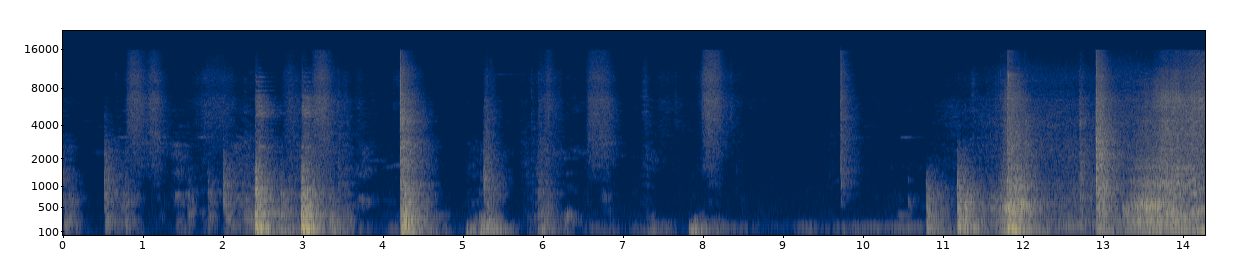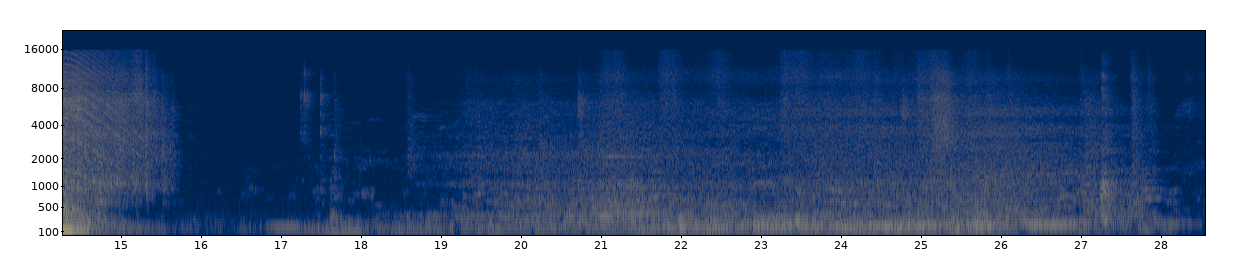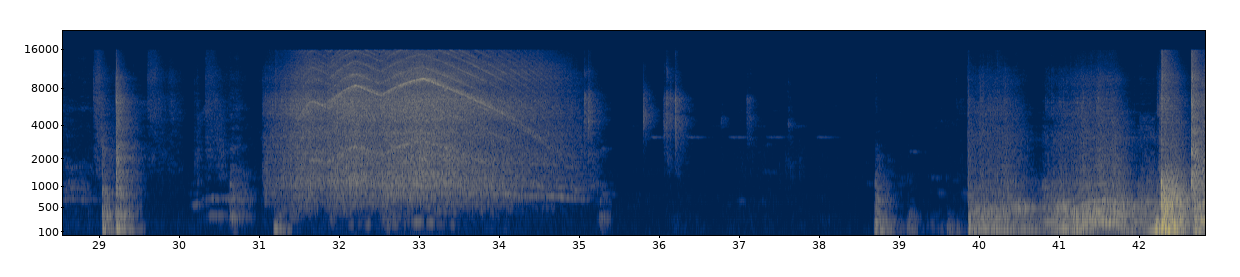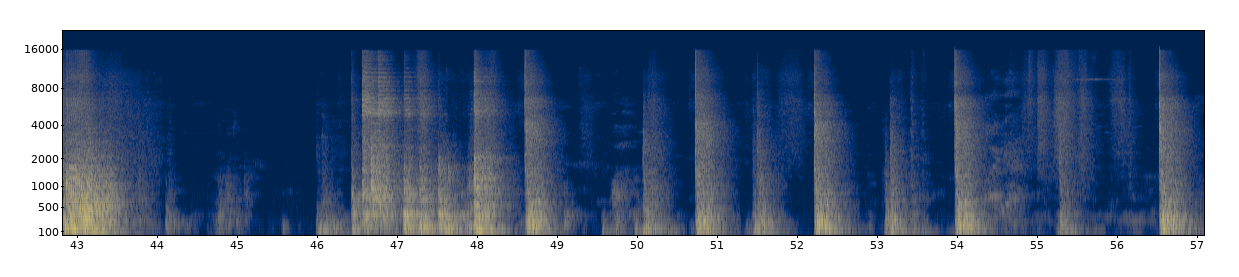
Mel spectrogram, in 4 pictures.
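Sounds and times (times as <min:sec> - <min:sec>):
electric drill whining: 0:13.8 - 0:15.7, 0:31.1 - 0:35.3.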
